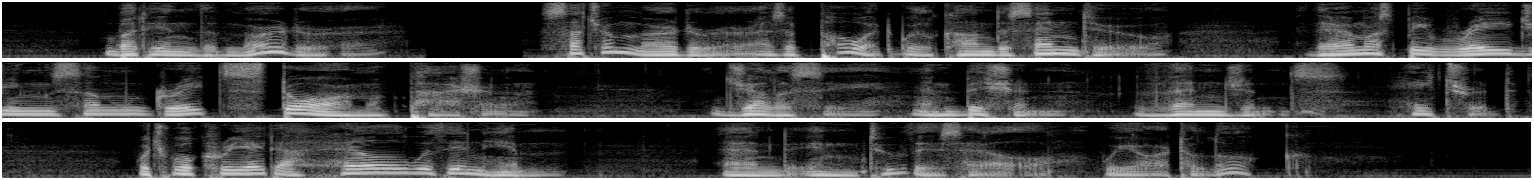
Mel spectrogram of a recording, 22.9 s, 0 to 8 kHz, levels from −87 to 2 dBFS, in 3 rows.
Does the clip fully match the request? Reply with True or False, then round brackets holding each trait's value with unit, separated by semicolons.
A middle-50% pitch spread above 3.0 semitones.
True (4.4 semitones)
